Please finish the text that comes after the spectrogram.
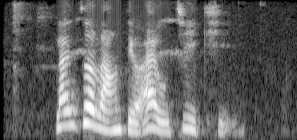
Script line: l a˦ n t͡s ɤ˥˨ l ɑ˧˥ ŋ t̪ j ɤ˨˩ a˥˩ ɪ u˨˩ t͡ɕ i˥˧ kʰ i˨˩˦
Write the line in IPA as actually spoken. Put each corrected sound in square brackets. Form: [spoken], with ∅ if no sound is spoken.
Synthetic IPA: l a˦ n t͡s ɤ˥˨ l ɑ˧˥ ŋ t̪ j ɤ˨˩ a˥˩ ɪ u˨˩ t͡ɕ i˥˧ kʰ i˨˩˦

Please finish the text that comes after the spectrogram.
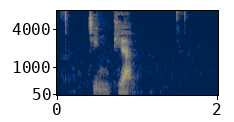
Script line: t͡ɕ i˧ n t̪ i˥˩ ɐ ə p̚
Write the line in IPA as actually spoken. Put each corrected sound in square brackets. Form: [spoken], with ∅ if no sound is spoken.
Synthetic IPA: t͡ɕ i˧ n [t̪ʰ] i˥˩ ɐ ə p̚

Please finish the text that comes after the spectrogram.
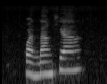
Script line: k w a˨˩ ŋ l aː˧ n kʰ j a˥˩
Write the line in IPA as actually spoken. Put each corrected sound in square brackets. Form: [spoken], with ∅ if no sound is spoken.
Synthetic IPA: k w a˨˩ [n] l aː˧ [ŋ] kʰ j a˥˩

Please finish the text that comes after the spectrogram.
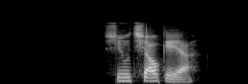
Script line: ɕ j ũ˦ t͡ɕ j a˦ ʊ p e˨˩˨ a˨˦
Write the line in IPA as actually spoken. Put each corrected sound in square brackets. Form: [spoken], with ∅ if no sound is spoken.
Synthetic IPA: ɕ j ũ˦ [t͡ɕʰ] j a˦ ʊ [k] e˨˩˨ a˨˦

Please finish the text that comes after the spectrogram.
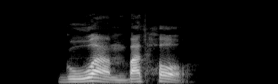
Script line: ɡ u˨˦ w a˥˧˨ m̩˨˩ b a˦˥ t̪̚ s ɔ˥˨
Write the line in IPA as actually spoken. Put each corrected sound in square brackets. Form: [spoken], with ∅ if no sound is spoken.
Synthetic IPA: ɡ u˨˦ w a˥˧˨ m̩˨˩ b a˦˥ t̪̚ [h] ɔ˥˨

